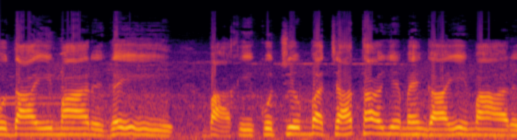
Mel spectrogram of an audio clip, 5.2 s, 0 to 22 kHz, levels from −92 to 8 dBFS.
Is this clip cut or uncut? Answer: uncut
